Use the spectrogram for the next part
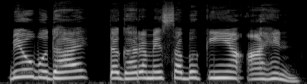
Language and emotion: Sindhi, neutral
